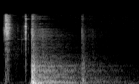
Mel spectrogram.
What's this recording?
A flintlock pistol firing, made by recording a book drop and a replica hammer mechanism. added reverb and cropped, it's a little quiet, because my mic is awful...
A sound for my game.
